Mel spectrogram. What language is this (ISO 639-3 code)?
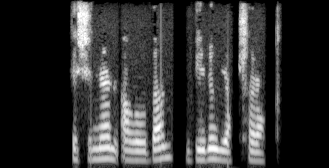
bak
